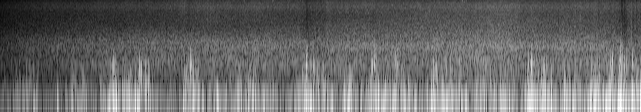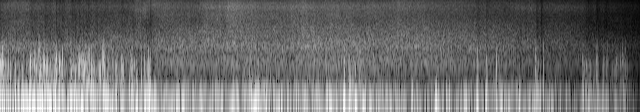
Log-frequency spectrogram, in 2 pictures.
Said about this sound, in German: auch nicht schlecht, aber ich dachte, Meeresrauschen ist vielleicht äh, gerade ein bisschen entspannender. Hört euch das mal an.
